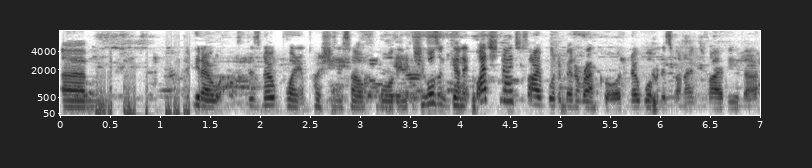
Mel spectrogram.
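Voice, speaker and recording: A woman with a British accent talks at a very fast pace at medium pitch, with lively intonation and big swings in loudness, the sound dry and close with no echo but with noticeable background noise. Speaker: race commentator. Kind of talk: live commentary.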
